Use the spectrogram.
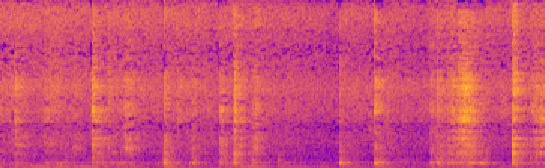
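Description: A utensil scrapes and clinks against a pan at low heat while dal tadka is stirred, giving irregular close metallic knocks and scrapes at roughly half-second intervals, with only a faint sizzle beneath.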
